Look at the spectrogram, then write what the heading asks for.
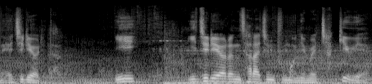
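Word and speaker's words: Ezreal: 콜트 한라맨 닉네임에서 따왔다 또한 이즈리얼의 원문 발음은 애즈리얼이다이 이즈리얼은 사라진 부모님을 찾기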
